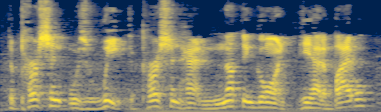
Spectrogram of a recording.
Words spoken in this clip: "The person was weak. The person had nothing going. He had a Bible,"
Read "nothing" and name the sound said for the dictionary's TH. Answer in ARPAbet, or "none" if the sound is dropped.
TH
